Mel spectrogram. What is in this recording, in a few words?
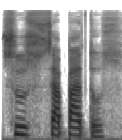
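shoes, Spanish, female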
